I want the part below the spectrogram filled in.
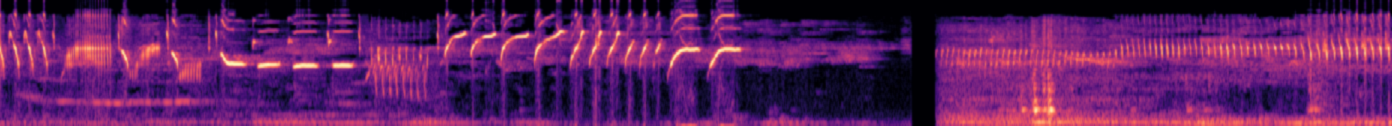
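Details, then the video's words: Yellow canary training song: fast repeated whistled sweeps and a flat tour of level notes, then a quick series of looping whistles; after five seconds the song stops, with a brief quiet gap and then steady hissing noise. "The best CANARY Singing- Training song for yellow canary"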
